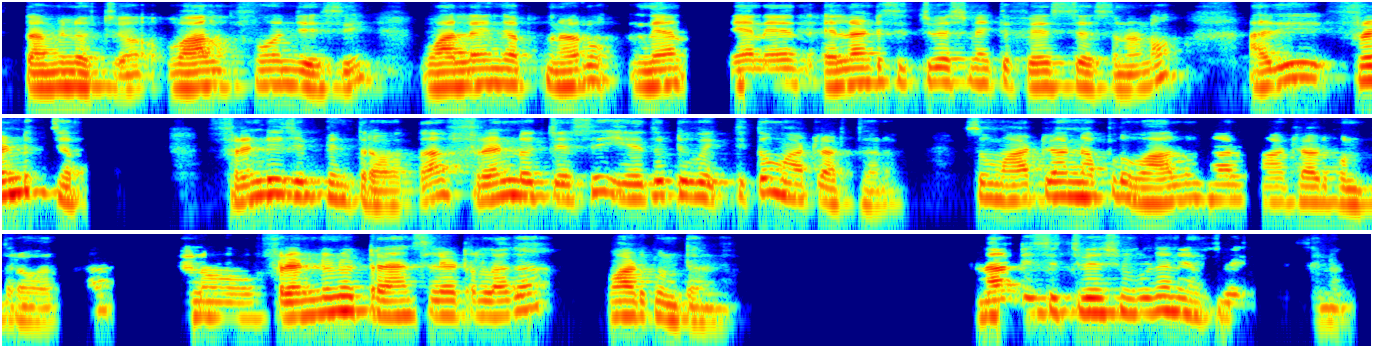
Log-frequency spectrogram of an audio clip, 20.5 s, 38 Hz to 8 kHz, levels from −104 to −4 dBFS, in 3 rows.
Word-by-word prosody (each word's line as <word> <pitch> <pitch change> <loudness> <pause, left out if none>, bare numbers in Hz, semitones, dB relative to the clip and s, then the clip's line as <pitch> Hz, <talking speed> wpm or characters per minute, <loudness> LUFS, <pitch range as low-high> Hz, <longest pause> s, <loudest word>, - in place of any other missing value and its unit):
తమిలోచ్చో 140 -2 +2 0.2
వాళ్ళకి 145 +1 +4
ఫోన్ 160 +1 -1
జేసి, 135 +1 0 0.4
వాళ్ళేం 145 +4 +5
జెప్తున్నారు 155 +2 +1 0.3
నేను 165 +2 +3 0.2
నేనె 165 +1 +1 0.3
ఎలాంటి 170 +3 +3
సిట్యుయేషన్ 175 0 -3
అయితే 165 +1 -6
ఫేస్ 145 0 0
చేస్తున్నానో, 135 +5 -2 0.5
అది 175 +8 +2 0.3
ఫ్రెండ్‌కి 220 +5 +5
జెప్ - - -3 0.7
ఫ్రెండ్‌కి 215 +3 +3
జేప్పిన 190 -3 -1
తరువాత 120 -2 -3 0.2
ఫ్రెండొచ్చేసి 185 +2 +1 0.2
ఎదుటి 195 +3 +1
వ్యక్తితో 185 +4 -3
మాట్లాడతారు. 135 -7 -4 0.4
సో, - - -2
మాట్లాడినప్పుడు 180 +2 +2
వాళ్ళు 145 +4 +2
వాళ్ళు 165 0 -2
మాట్లాడుకున్న 150 -3 -2
తర్వాత, 120 -2 -6 0.6
నేను 155 0 -2 0.3
ఫ్రెండును 175 +6 +6
ట్రాన్స్‌లేటర్‌లాగా 165 +3 +1 0.4
వాడుకుంటాను. 140 -8 +1 1.3
ఇలాంటి 175 +3 +5
సిట్యుయేషన్ 190 0 +1
గూడా 200 +2 +1
నేను 170 -4 -3
ఫేస్ 150 -1 -8
చేశాను. 235 -1 -12
165 Hz, 115 wpm, -23 LUFS, 145-185 Hz, 1.3 s, ఫ్రెండును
